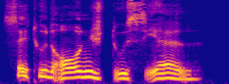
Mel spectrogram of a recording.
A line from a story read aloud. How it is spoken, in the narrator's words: He exclaimed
